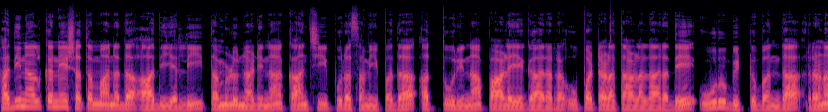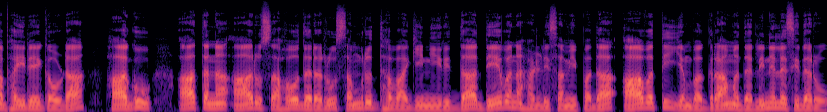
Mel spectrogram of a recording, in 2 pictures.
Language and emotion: Kannada, neutral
